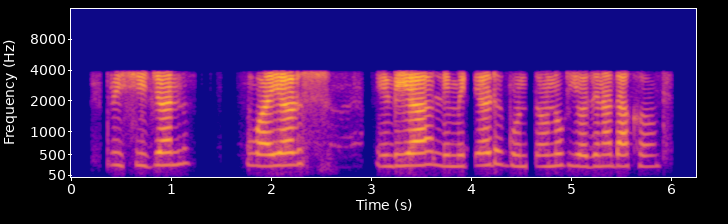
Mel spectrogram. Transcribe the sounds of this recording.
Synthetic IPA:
pɾisid͡ʑən | ʋajəɾs | iɳɖijalimiʈeɽɡunt̪əʋnuːkjod͡znad̪akʰə

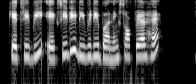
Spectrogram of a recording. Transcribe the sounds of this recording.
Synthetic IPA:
keːt̪ɾibʱiʔeːksiːɖiɖiːʋiːɖibəːɾnɪ̃ŋɡsɔːfʈweːəɾɦɛː | j

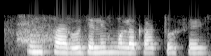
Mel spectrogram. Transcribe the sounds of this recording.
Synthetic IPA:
ʊnsaːɾʋoːd͡ʒənɪkmʊlaːkaːt̪õse

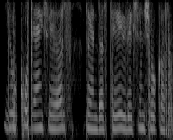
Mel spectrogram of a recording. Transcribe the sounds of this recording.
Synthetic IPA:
juːkobɛ̃ːŋkʃeːjəɾs | ʈɾẽːɳɖəɾsteɪlekʃənʃoːkəɾ

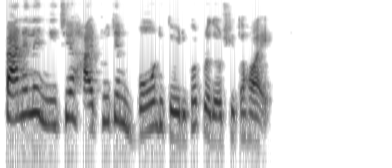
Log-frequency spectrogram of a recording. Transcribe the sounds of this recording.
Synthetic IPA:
pɛneleɾnit͡ɕehajɖɾud͡ʑenboɳɖt̪ojɾikopɾod̪oɾʃit̪oɦɔe

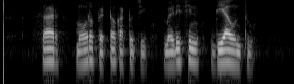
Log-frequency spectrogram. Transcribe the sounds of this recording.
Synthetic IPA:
saɾ | mɔɾɔpɛʈɔkaʈut͡ʃi | meɖisind̪ijaunt̪u

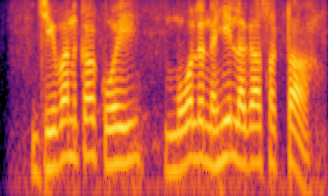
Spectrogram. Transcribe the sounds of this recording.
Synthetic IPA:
d͡ʒiːʋənkakoːi | moːlnɐɦĩlɐɡasɐk̚t̪aː

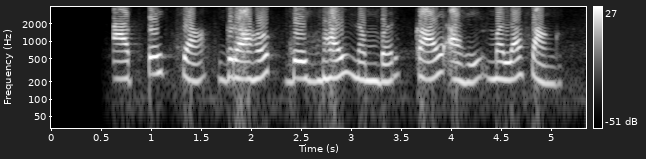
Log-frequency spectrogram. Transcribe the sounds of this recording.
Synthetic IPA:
æp̚ʈek̚t͡saɡɾaɦək̚beɡ̚bʱalnəmbəɾkajaɦeməlasãŋɡ

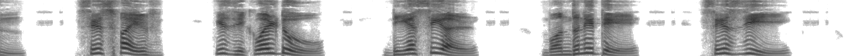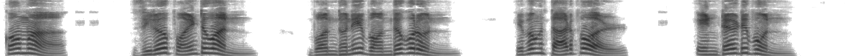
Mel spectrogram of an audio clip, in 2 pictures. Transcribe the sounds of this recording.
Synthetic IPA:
n | sikspʰajbʰʱ | izikwalʈu | ɖiesiaɾ | bɔnd̪ʱonit̪e | sisd͡ʒi | kɔma | ziɾopɔjɳʈwan | bɔnd̪ʱonibɔnd̪ʱɔkoɾun | ebɔŋt̪aɾpɔɾ | eɳʈaɾɖibun

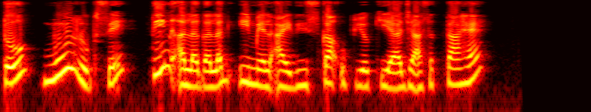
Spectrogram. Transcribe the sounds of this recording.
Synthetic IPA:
t̪oːmuːlɾuːpse | t̪iːnɐ̰ləɡələɡiːmeːlʔa̰ːɪɖiːskaʔʊpjoːɡ̚kijad͡ʒaːsɐk̚t̪aɦɛː

